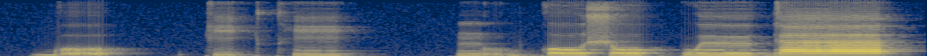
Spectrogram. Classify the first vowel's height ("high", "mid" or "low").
mid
